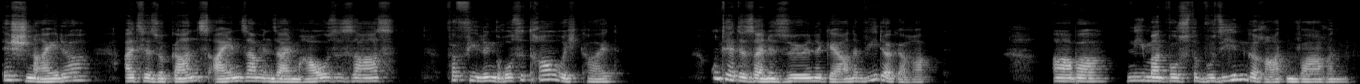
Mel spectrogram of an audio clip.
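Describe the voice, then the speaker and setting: A man reading a fairy tale aloud as narrator, in a slow, measured storytelling manner. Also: on the high side, a little mellow. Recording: roomy echo.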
